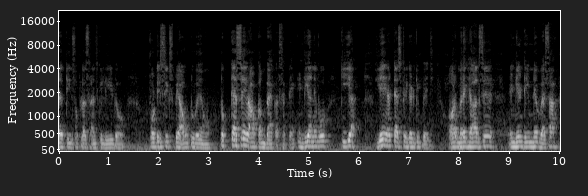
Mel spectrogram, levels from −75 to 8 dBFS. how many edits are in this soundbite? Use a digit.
1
